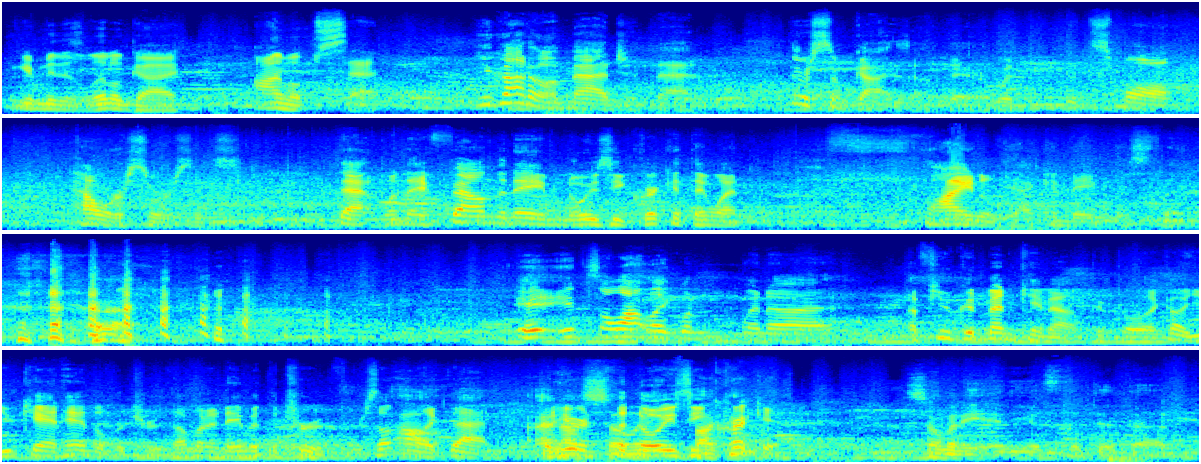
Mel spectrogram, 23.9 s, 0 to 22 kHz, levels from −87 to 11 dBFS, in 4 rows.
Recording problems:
murmuring crowd; noticeable; throughout; 10 dB below the speech

